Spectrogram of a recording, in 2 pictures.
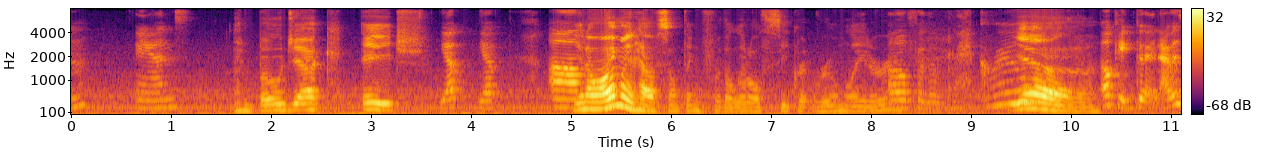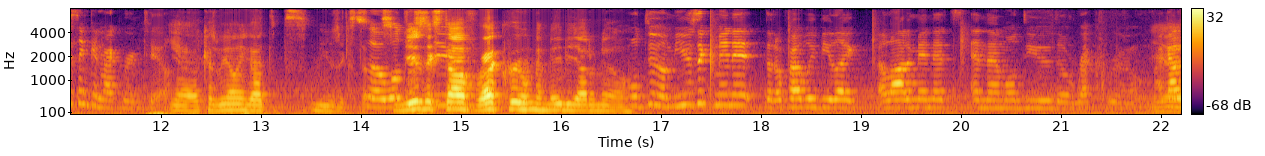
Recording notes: We had a new mic set up, so apologies for any audio inconsistencies!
